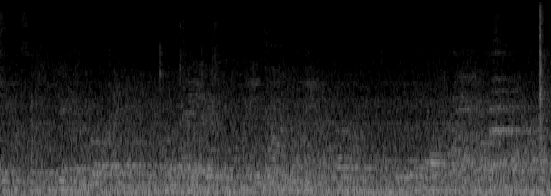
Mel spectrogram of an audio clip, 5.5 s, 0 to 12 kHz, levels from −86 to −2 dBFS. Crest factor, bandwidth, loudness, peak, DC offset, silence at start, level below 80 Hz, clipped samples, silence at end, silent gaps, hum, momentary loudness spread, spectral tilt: 16 dB; 11 kHz; -47 LUFS; -30 dBFS; under 0.1%; 0 s; -54 dBFS; under 0.1%; 0 s; none; none; 2 LU; -7 dB/octave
